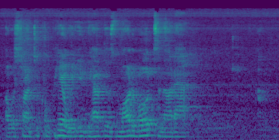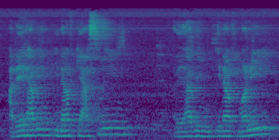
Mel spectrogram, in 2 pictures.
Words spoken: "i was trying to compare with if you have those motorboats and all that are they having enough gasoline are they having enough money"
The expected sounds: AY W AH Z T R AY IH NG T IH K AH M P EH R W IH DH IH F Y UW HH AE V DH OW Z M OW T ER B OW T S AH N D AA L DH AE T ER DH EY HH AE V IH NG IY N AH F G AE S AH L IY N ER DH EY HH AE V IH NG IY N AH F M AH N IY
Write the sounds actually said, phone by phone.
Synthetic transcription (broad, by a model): AY W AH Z T R AY IH NG T IH K AH M P EH R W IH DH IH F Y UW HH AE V DH OW Z M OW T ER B OW T S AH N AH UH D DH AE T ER DH EY HH AE V IH NG IY N AH F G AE S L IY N ER DH EY HH AE V IH NG IY N AH F M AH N IY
